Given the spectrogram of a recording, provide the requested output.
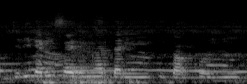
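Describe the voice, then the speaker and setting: A woman talks at a fairly slow pace, with noticeable background noise behind her. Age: old. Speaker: church intercessor and worship leader. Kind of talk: testimony. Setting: family gathering.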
